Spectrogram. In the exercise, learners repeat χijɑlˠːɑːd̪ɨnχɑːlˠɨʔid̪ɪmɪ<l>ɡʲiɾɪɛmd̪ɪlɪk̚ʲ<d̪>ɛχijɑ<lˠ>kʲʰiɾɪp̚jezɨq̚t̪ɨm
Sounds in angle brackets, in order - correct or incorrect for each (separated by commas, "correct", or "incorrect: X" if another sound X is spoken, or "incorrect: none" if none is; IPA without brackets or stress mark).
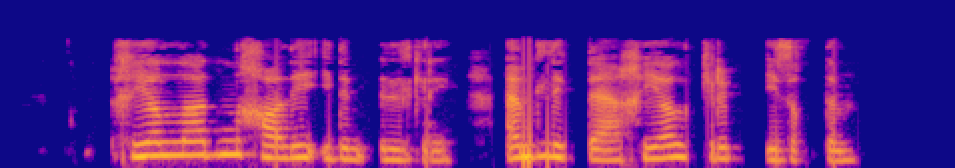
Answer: correct, incorrect: t̪, correct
